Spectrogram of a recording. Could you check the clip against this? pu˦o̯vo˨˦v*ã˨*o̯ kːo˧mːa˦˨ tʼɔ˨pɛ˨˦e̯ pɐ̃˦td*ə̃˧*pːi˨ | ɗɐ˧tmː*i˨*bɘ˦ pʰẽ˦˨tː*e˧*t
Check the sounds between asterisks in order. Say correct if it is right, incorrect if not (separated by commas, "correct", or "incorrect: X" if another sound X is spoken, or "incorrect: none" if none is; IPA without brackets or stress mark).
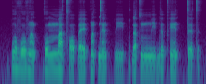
incorrect: ɐ̃˨, incorrect: ɛ̃˧, correct, incorrect: ɘ˧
